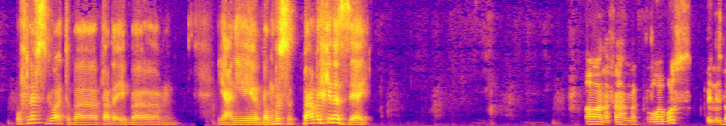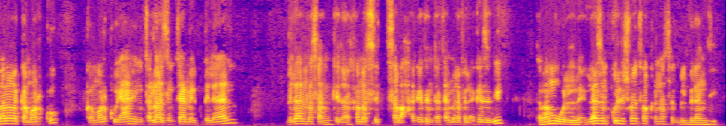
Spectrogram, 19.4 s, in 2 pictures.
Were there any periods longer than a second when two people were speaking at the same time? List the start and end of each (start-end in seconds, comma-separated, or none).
none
